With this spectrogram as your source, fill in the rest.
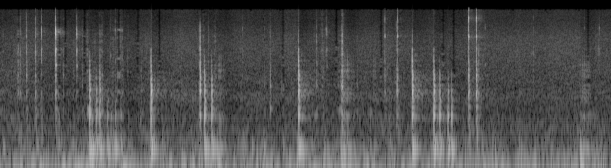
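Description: A thin metal tool scrapes the corner of a solid green bar of soap held on a white box, shaving off curls that pile up. Short, crisp scraping ticks with bright edges repeat irregularly over a steady low rumble.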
